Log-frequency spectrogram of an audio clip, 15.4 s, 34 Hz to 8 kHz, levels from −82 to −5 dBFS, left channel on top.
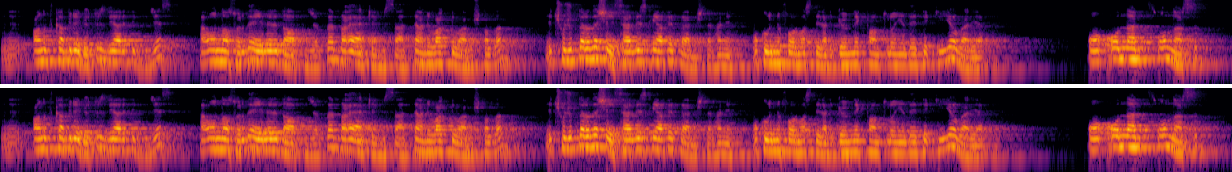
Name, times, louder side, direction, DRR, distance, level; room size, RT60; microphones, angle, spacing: voice 1, 0.0-2.1 2.5-6.3 6.8-12.3 13.6-15.0, equal, ahead, 6 dB, 1.9 m, -27 dB
26.5 x 17.5 x 9.9 m, 1.4 s
head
